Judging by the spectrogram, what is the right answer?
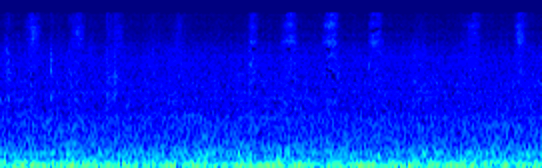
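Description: Mechanical pencil graphite scratching on sketchbook paper in a dozen or so short, irregular strokes, over a steady low hum.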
